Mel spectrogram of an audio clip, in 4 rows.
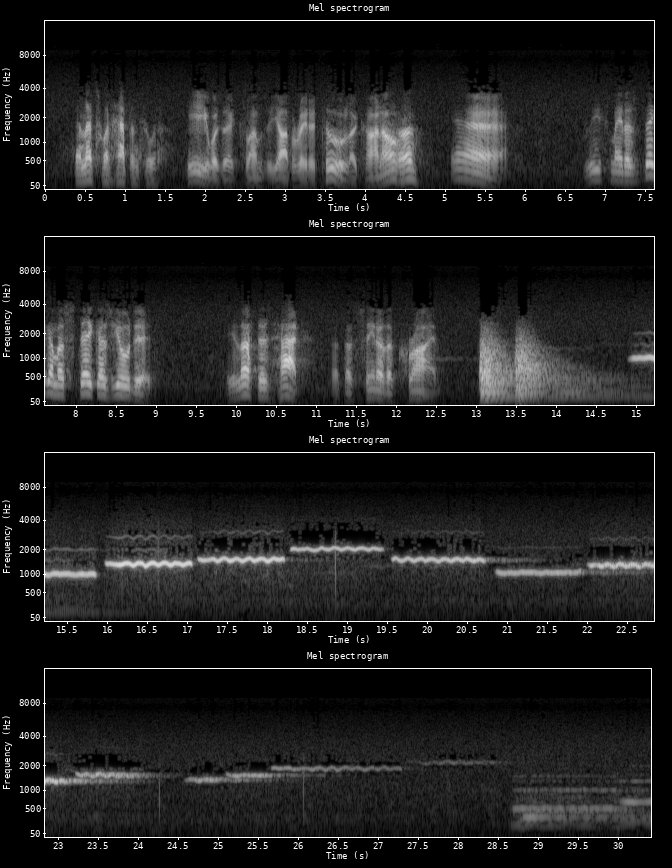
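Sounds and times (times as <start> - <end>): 
speech: 0.4 - 5.8, 6.8 - 9.0, 9.9 - 13.4
person whistling a theme tune: 14.9 - 29.0.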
